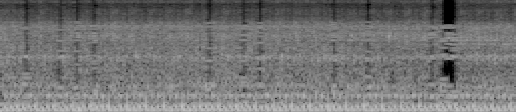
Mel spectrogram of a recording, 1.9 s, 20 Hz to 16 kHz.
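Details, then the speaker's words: Kubota BX2350 diesel tractor after fuel tank removal, unkinked fuel line and new fuel filter/water separator: settles straight into a steady, even low-chug idle with no stumbling; previously hard to start, fuel pump clicking now even. "But look at that, started right up. Before it would have a hard time starting."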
